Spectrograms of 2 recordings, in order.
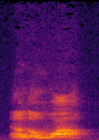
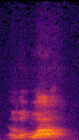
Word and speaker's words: Eloah: it's most correctly pronounced, it's not pronounced El, it's pronounced Eloah, Eloah. It's shortened to El.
